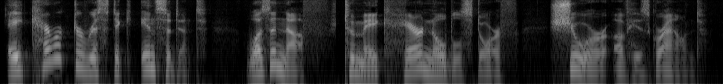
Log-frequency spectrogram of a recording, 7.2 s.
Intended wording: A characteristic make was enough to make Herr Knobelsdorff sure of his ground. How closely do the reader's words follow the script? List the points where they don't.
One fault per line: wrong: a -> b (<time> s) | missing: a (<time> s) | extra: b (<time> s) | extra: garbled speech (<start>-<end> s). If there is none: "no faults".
wrong: make -> incident (1.4 s)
